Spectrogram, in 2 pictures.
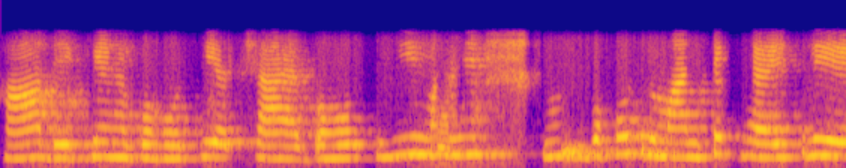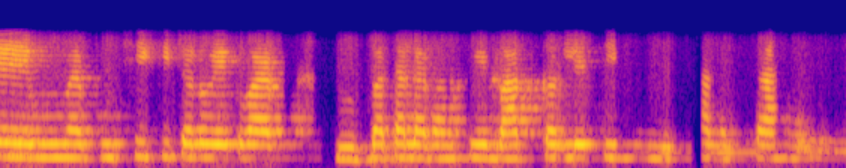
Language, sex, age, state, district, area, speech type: Hindi, female, 30-45, Bihar, Samastipur, rural, conversation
